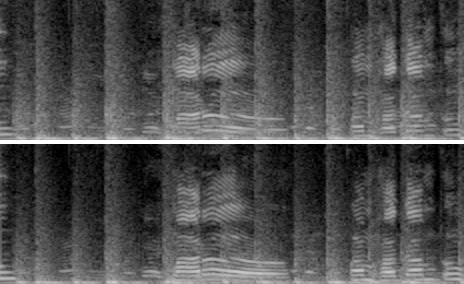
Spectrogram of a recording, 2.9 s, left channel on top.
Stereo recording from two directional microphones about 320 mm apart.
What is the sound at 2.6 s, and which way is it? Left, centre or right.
Music, centre.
